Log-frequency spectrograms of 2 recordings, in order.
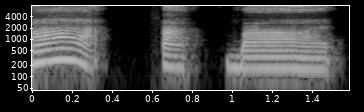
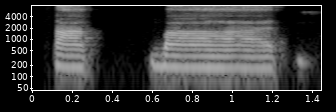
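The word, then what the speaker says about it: ตักบาตร: ต้อง ใช่ แล้ว ค่ะ คำ นี้ อ่าน ว่า ตัก บาตร ออก เสียง พร้อม กัน นะ คะ ตัก บาตร ครู จะ ค่อย ๆ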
